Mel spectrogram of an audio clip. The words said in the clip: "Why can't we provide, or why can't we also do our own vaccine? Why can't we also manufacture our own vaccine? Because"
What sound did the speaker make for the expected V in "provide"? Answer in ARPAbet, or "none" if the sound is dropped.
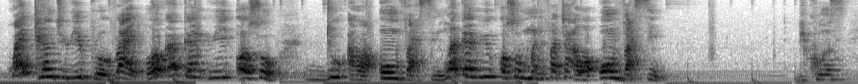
V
